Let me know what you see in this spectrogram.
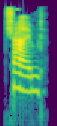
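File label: "chimed", English, British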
